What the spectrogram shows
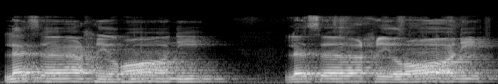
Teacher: സീനും അതിൻ്റെ ദീർഘാക്ഷരമായ അലിഫും തർക്കീഖ് ചെയ്യുന്നു. അലിഫിലും തർക്കീഖ്, എന്നാൽ റായിനും അലിഫിനും തഫ്ഖീം.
